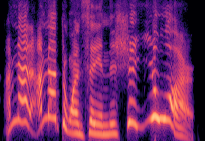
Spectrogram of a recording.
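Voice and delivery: heated and high, peaking at the end; indignant retort. Real, not acted. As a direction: throw the blame back, voice climbing. Throwing blame back at her.

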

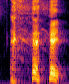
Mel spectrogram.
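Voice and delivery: quick high chuckle; short laugh. Real, not acted. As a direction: let out a brief, loud giggle. Laughs at own ranting.

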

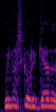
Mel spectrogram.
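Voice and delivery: high, loud anxious plea; insisting they go together; pleading Edith. A narrator's reading. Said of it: "said Edith".

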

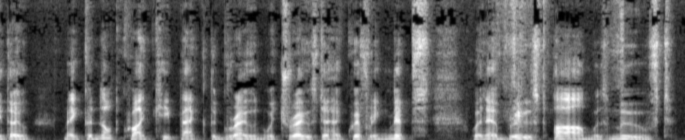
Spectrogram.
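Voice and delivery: usual speaking voice

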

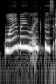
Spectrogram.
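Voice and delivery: high squeal. Real, not acted. Self-mocking squeal.

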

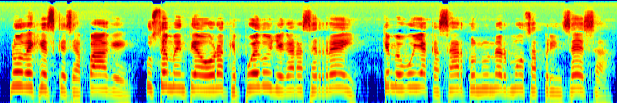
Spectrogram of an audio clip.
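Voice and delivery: high, trembling plea; begging. Acted. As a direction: beg desperately for his life. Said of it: "le rogó".

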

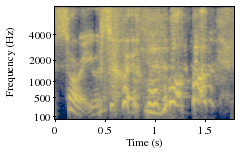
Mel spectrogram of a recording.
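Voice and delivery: high, laughing, incredulous sorry-what; cracking up in disbelief at the news. Retold or imitated. Hears car stopped by police.

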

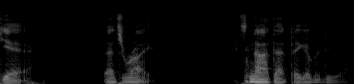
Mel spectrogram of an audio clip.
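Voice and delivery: quietly pleased, said through a smile; smug smile. Acted. Worker walks away having got out of trouble, quietly smug. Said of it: "walk away smiling like".

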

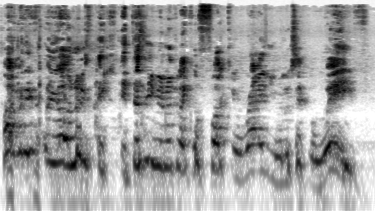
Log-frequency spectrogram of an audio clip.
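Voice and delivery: can barely believe it, laughing through it; laughing excitement. Real, not acted. Telling hosts about the rat swarm, laughing and excited.

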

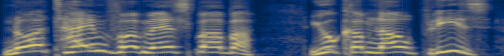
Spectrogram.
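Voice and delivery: high, pleading Indian friend voice; Prabhakar's high excited plea; urgent Prabhakar. Acted. Prabhakar urging Lin.

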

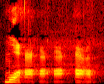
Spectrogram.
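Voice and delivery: slow, mock villain cackle; hammed-up evil laugh; maniacal laughter. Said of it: "Insert maniacal laughter here".

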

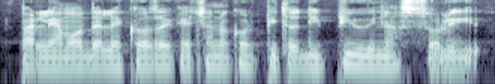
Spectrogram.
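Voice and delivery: normal talking voice

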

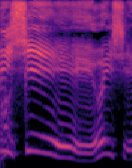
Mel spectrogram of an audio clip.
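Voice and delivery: high, loud hawker's cry easing off at the end; high-pitched sales call, tailing off in volume; street vendor's shout. Retold or imitated. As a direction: imitate a vendor yelling out his wares. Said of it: "he's just yelling it".

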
